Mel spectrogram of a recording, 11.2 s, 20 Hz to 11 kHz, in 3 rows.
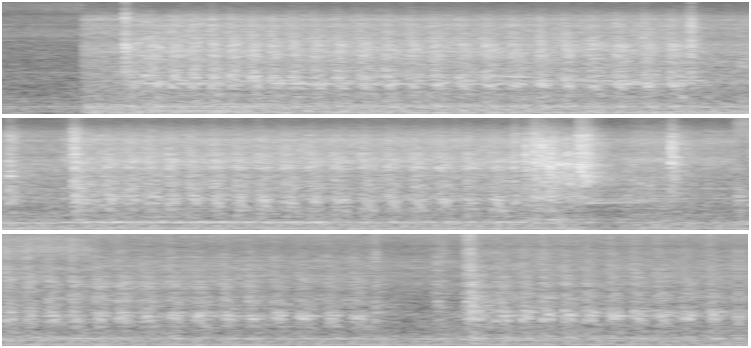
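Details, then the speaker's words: BMW E38 being driven from Latvia toward Norway, an hour before the ferry: long spells of fast, even starter cranking with short pauses, turning but not firing; suspected bad contact, left to charge. "1 hour till ferry. >> It doesn't start again. >> 1 hour till ferry doesn't start. Wait, maybe it's bad contact."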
